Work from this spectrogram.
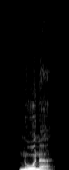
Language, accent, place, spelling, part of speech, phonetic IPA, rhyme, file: German, Germany, Berlin, None, noun, [ˈnoːnə], -oːnə, De-None.ogg
- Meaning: A ninth; an interval of 13 (kleine None, minor ninth) or 14 (große None, major ninth) semitones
